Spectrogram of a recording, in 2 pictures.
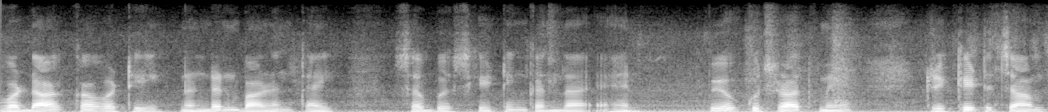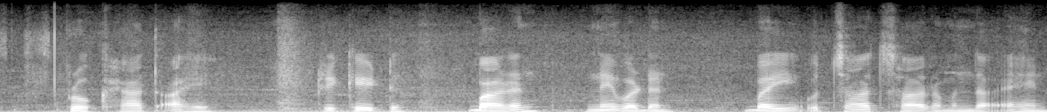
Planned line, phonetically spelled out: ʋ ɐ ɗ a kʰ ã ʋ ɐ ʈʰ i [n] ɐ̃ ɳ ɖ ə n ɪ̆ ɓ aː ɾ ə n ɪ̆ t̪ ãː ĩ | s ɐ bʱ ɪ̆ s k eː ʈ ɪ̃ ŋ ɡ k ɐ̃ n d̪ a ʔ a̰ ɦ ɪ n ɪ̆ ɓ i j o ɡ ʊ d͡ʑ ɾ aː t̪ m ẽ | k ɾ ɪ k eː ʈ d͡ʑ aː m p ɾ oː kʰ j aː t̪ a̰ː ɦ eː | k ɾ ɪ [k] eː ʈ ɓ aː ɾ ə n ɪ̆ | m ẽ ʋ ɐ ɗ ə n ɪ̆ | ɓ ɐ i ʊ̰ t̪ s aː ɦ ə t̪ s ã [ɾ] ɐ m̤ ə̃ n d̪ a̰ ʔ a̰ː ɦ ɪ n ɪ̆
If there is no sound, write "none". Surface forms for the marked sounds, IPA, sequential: n, k, ɾ

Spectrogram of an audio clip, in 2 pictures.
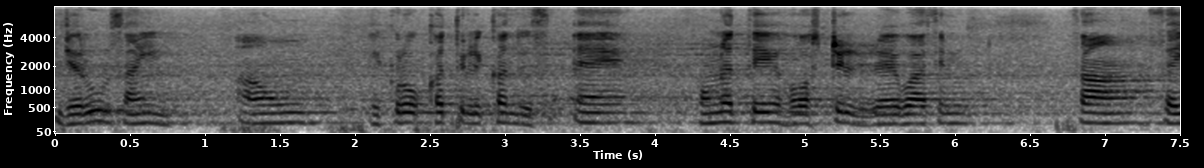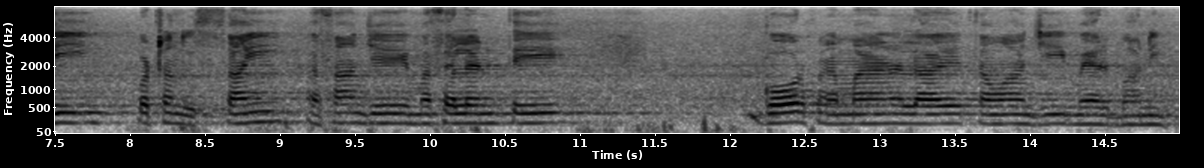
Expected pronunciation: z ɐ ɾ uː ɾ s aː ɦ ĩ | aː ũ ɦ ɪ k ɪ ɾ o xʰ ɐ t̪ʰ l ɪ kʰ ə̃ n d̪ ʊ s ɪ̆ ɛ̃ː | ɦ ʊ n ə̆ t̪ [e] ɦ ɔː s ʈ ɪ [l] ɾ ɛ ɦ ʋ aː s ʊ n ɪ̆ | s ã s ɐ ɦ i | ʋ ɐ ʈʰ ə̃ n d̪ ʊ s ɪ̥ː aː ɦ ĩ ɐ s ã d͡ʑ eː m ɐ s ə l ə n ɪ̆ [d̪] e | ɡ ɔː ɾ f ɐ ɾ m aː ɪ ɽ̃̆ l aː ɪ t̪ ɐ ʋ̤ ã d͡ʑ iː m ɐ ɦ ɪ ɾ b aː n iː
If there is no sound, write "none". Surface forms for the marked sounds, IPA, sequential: e, l, t̪

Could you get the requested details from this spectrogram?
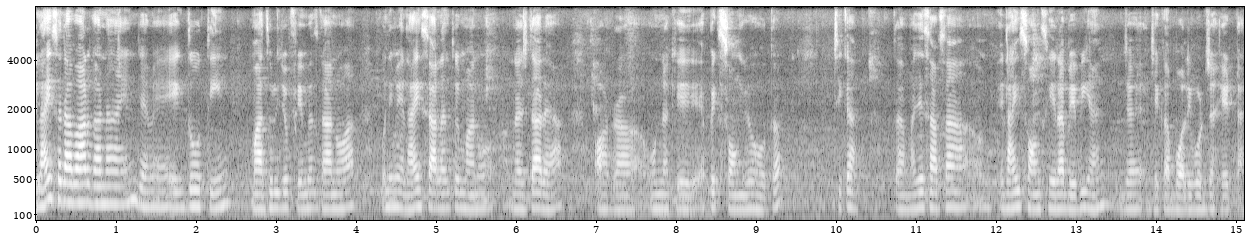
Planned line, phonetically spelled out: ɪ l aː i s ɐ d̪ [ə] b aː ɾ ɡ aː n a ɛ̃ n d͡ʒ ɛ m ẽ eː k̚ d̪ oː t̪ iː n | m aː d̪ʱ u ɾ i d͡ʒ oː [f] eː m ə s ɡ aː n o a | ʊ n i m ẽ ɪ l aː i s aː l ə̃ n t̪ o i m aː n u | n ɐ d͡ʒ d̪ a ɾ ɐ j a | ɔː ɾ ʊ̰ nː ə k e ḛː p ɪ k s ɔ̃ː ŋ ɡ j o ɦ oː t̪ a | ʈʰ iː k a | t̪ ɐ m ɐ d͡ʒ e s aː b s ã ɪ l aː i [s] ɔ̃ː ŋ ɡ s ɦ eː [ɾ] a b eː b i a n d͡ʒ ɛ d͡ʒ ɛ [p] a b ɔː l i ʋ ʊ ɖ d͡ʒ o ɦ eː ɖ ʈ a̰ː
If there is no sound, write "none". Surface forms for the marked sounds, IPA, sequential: a, f, s, ɾ, k

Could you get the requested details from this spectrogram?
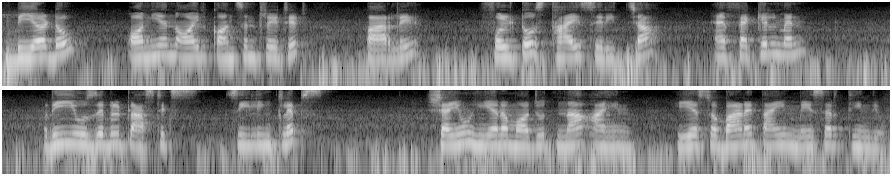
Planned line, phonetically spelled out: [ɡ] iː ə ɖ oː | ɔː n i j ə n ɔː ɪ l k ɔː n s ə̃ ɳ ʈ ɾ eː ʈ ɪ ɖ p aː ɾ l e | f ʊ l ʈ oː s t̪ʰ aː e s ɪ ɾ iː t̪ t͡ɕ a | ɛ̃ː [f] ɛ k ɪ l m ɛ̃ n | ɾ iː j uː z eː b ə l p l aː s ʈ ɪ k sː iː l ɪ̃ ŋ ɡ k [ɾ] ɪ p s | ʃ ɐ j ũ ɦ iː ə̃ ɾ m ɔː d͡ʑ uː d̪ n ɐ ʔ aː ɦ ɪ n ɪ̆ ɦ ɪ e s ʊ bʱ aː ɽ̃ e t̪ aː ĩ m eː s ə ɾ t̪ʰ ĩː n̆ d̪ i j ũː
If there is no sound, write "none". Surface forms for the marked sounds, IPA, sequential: b, f, l

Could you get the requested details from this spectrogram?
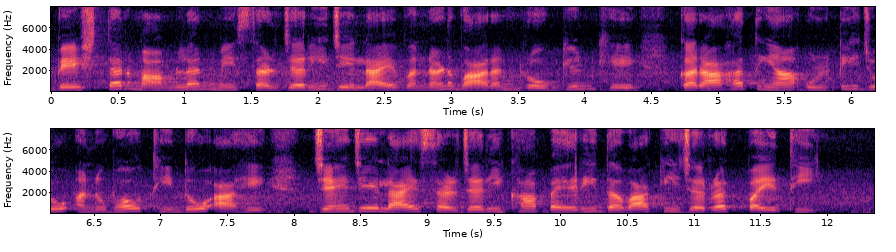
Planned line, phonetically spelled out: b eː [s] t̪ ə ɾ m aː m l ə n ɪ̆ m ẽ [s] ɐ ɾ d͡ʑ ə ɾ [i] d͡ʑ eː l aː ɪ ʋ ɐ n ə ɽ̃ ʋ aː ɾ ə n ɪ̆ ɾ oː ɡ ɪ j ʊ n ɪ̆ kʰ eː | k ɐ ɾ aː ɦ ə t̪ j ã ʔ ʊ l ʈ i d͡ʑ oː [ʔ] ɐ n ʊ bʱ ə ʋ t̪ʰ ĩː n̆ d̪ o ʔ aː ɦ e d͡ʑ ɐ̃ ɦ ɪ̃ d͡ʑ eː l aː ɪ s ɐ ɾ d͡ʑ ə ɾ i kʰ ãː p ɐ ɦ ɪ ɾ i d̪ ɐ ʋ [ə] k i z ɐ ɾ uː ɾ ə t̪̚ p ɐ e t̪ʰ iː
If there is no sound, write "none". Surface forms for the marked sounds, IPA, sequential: ʃ, s, i, ʔ, a

